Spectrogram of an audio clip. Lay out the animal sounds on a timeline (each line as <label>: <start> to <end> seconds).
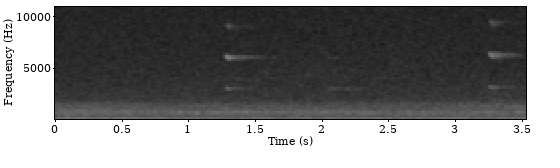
Rose-breasted Grosbeak (Pheucticus ludovicianus): 0.0 to 3.5 seconds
